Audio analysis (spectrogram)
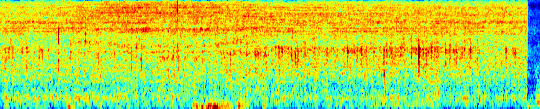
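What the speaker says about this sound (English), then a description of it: "as you can tell by the sound of the rumbling diesel engine" A diesel engine idles at a camp in Denali National Park, a steady low rumble with a faint rattle, close and continuous and unbroken by speech.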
